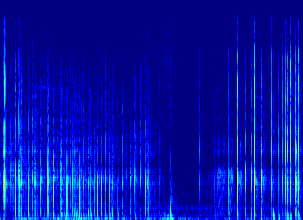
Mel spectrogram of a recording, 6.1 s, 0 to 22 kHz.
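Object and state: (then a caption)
Hardcover book tapped with nails. Long nails drum rhythmically on the cover of a large, glossy, solid hardcover book. Fast, dry, clicking taps with a woody tone around 690 Hz patter in quick runs and die away almost instantly. The tapping softens briefly near the middle before picking back up with sharper, louder strikes.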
